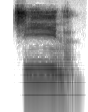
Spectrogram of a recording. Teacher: इसी को मैं अगर लंबा खींच करके बोलता तो होता चीन। So this is the difference between unstressed and stressed.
